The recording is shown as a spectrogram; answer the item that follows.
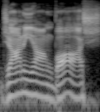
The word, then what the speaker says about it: Johnny Yong Bosch: And Johnny Yong Bosch, did I say his name right? – Yeah, that's correct.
